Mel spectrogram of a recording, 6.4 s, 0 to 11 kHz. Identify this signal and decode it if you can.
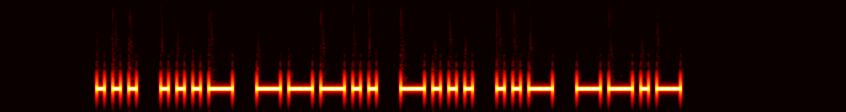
Morse code, heard as a keyed tone, about 20 wpm, 700 Hz. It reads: SV8BUQ
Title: DXCC-100 Call Signs - 6 Characters - 20wpm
